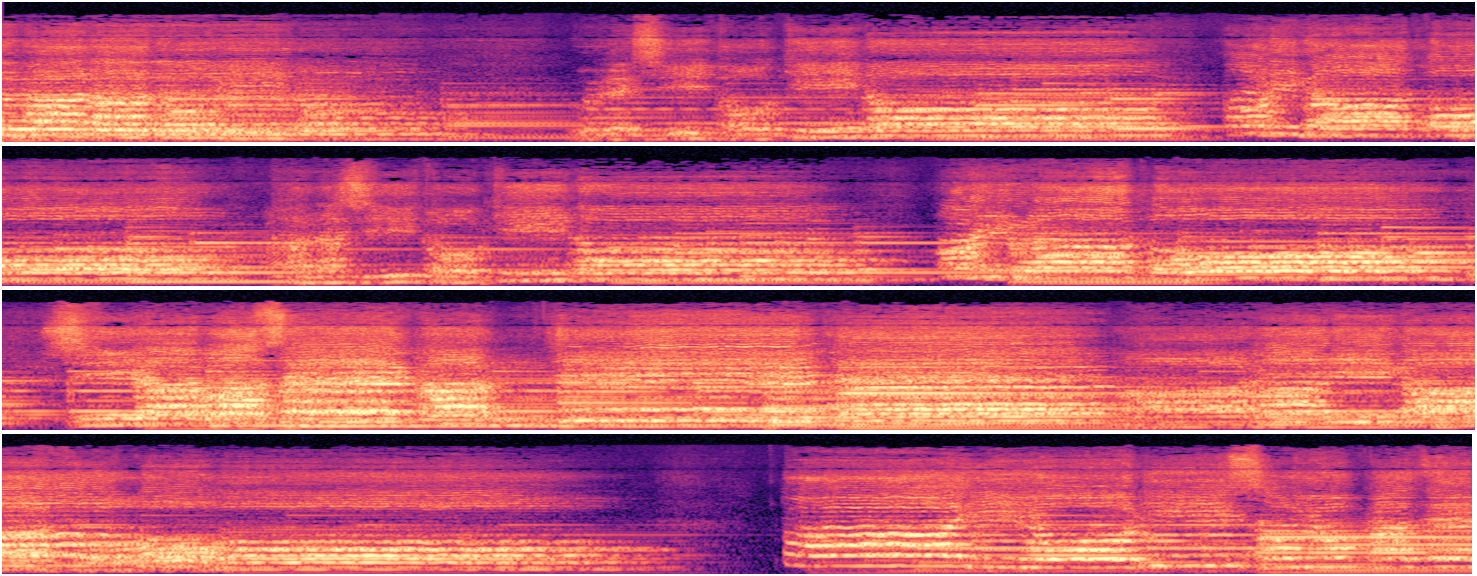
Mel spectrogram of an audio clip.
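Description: Men's choir singing in several-part harmony, with deep bass voices under the higher parts. The singing fades and breaks off briefly near the end, then starts again.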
